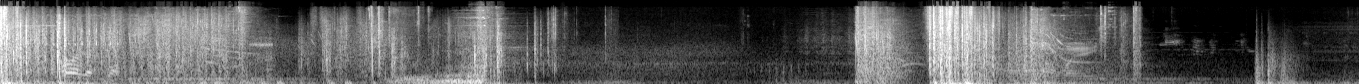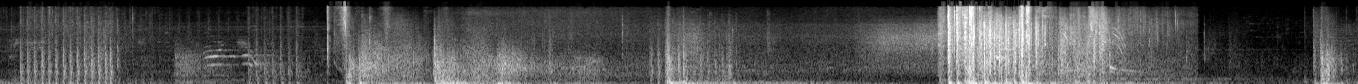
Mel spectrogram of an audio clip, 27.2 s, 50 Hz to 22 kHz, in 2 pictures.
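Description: Gunfire in a Call of Duty MW3 team deathmatch, with bursts of automatic fire and heavy blasts in irregular clusters, loud and close, separated by quieter gaps of ambient rumble.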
